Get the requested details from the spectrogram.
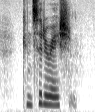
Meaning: The thought process of considering, of taking multiple or specified factors into account (with of being the main corresponding adposition)
- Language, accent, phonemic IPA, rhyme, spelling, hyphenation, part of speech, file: English, US, /kənˌsɪd.əˈɹeɪ.ʃən/, -eɪʃən, consideration, con‧sid‧er‧ation, noun, En-us-consideration.ogg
